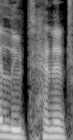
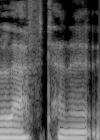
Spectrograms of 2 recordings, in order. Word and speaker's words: lieutenant: It's just Canadians pronounce it left tenant.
